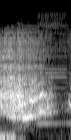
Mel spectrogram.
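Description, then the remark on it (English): A loud, sustained screech of skidding tires as a car swerves, a harsh high squeal that wavers in pitch for over a second, with a low engine rumble underneath and no voices. “Tiger swerves.”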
